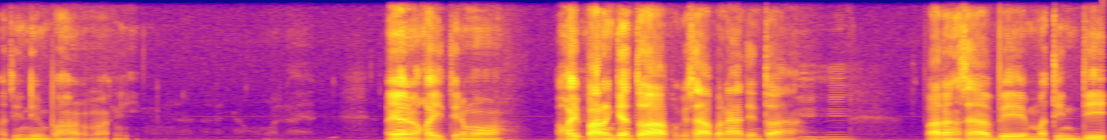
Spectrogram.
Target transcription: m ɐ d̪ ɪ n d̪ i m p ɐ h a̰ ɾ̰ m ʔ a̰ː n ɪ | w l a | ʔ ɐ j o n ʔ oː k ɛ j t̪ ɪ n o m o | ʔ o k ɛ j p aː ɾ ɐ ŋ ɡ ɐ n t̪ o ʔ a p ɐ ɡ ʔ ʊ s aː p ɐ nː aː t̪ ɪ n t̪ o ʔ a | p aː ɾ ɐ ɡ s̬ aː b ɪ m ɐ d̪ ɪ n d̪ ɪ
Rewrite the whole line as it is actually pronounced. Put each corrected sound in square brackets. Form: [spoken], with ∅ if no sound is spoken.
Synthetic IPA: m ɐ [t̪] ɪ n d̪ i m p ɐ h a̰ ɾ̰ m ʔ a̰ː n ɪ | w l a | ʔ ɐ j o n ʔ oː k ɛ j t̪ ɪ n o m o | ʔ o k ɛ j p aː ɾ ɐ ŋ ɡ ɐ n t̪ o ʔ a p ɐ ɡ ʔ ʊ s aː p ɐ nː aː t̪ ɪ n t̪ o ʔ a | p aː ɾ ɐ [ŋ] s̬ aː b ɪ m ɐ [t̪] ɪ n d̪ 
